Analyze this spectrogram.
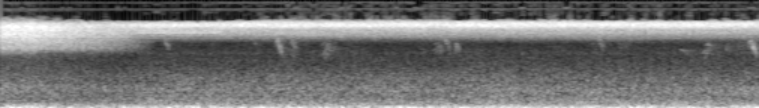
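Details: Cicada song recorded at Gwangalli Beach, with dragonflies present; a dense, steady high buzz fills the upper range, swelling loud at the start then holding level, with faint brief ticks above it.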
